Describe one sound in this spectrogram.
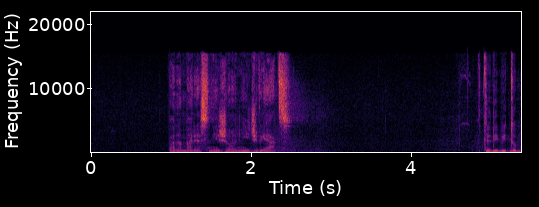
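A man chants through a microphone in an echoing hall.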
